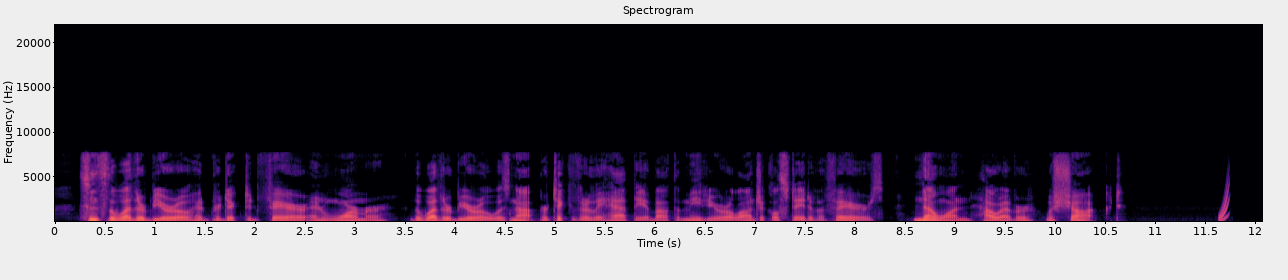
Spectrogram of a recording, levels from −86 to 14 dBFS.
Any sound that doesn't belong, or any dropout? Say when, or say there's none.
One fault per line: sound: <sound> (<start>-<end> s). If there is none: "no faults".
sound: chirp (11.6-11.8 s)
